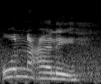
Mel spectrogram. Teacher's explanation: دو پیش تنوین، حروف حلقی میں سے حمزہ آ گیا تو ادھر اظہار ہو رہا ہے، اکفا نہیں کریں گے۔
